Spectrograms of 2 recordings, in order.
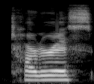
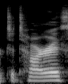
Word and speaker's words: Tartarus: beans or whatever um Tartarus or tataris I think is how you pronounce it Nyx Erebus and and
